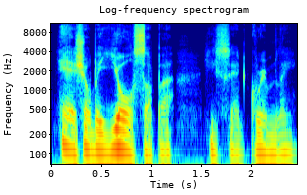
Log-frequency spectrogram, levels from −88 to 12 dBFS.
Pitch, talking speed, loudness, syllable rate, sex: 100 Hz, 195 wpm, -20 LUFS, 5.3 syllables/s, male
